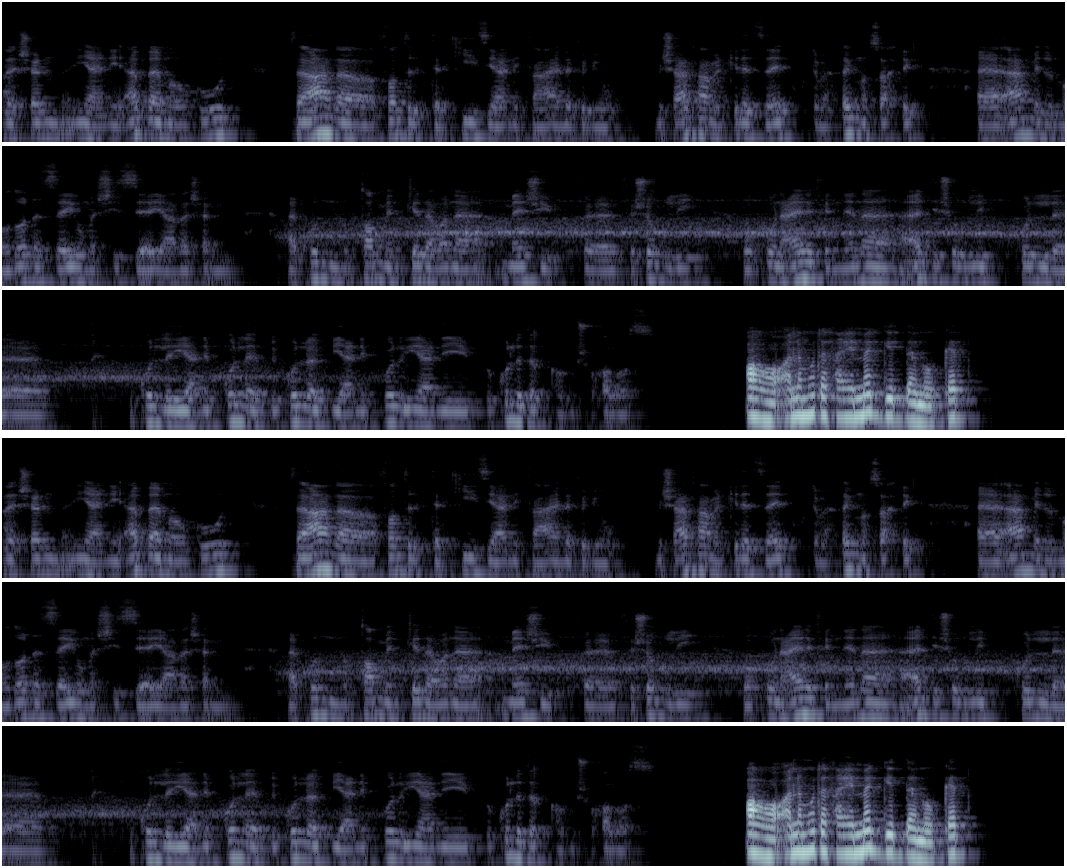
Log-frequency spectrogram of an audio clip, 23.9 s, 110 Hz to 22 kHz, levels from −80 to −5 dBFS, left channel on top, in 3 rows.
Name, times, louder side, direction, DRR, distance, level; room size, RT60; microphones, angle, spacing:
voice 1, 0.0-4.6 4.9-13.2 13.5-16.3 16.6-16.7 17.0-20.8, equal, 5° right, 4 dB, 1.7 m, -48 dB
sound 1, 10.0-19.1, left 1 dB, 25° left, 3.9 m, -54 dB
voice 2, 21.5-23.2, right 2 dB, 20° right, 11 dB, 0.4 m, -29 dB
12.5 x 5.9 x 4.4 m, 0.31 s
head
